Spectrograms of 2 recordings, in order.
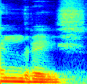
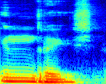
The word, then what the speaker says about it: इंद्रेश: अब आपका नाम है, मेरा नाम है इंद्रेश, उसका शुद्ध प्रोनाउंसिएशन होना चाहिए इंद्रेश। अब कोई बोले इंदरेश और मेरे को बार बार इसी भाव से बोल इंदरेश, मैं भी कहूँगा अरे यार ठीक से बोलो ना, इंद्रेश नाम है हमारा।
